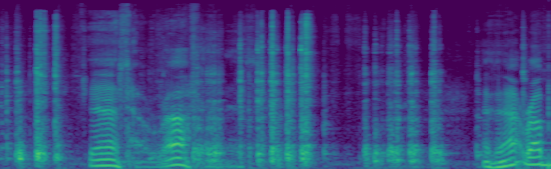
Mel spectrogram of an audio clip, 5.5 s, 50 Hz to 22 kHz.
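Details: RAYO No. 65 hot blast lantern under restoration, rusty with air tube issues: gritty rasping scrape with short squeaks each time the wick knob is turned; wick raiser binding and rough.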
